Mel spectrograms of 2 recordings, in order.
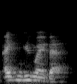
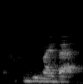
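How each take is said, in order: First: Said in the usual way. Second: "I can do my best" said again much softer; softer echo to herself; quiet repeat. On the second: Shown as a demonstration. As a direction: drop "I can do my best" to a murmur.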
